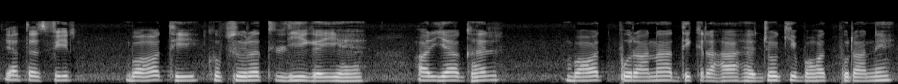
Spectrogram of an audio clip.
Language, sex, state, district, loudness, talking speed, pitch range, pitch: Hindi, male, Bihar, Saharsa, -16 LUFS, 145 wpm, 175-195 Hz, 185 Hz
